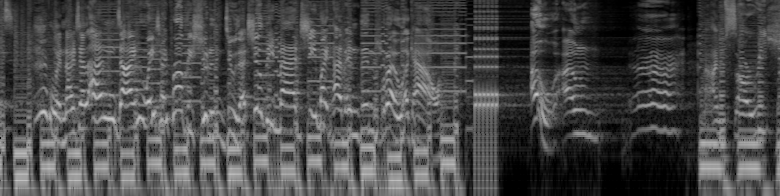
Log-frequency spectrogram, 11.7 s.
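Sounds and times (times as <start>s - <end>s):
person speaking animatedly: 0.0s - 6.7s, 8.0s - 11.6s
speech: 0.6s - 7.0s, 8.1s - 9.1s, 10.7s - 11.6s
mobile phone ringing: 6.8s - 7.9s.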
